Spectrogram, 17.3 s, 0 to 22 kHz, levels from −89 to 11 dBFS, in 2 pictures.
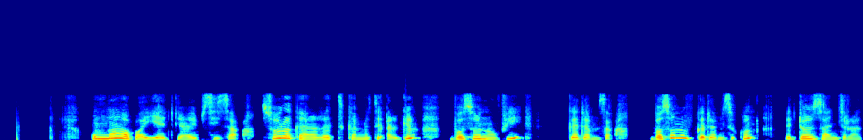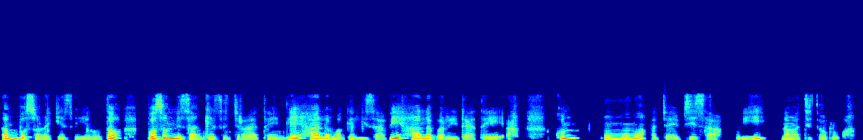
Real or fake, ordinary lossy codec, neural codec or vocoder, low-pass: real; AAC, 48 kbps; none; 7.2 kHz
